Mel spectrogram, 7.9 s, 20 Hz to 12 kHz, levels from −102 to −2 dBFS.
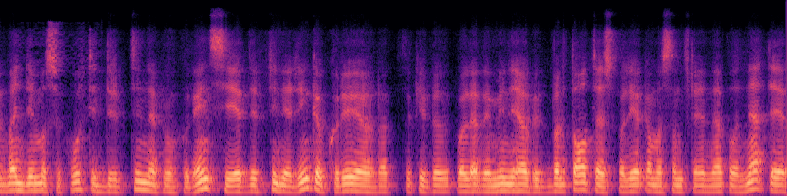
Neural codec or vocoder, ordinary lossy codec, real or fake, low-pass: codec, 16 kHz, 0.3 kbps, FocalCodec; Opus, 24 kbps; fake; 7.2 kHz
